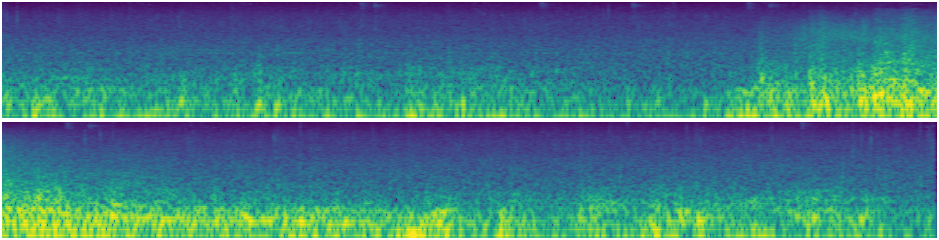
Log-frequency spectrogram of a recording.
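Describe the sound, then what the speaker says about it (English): Steady rain patters in the video game Skyrim Special Edition, then a deep rumble of thunder rolls in and lingers loudly before easing back under the continuing rain. "that thunder sound, that's good"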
